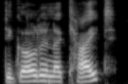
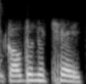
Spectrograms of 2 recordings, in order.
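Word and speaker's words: Di Goldene Keyt: I will mispronounce this, so correct me. In Die Goldene Kite. The Goldene Kate. Kate.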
